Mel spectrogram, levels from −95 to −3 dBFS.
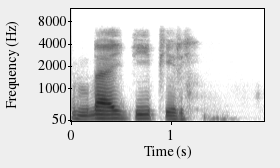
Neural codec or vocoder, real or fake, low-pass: codec, 16 kHz, 0.9 kbps, LongCat-Audio-Codec; fake; 7.2 kHz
